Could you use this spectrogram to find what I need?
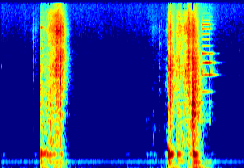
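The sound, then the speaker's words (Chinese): A card being swiped through a card reader: two short raspy swishes about a second and a half apart, the second longer with a double peak, over a faint steady hum. “我现在手中拿一张卡片，大家注意听啊，刷卡机会有一个音效的。”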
